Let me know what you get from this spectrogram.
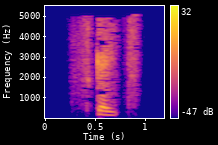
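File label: "skate", English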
